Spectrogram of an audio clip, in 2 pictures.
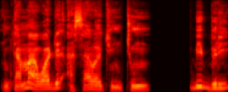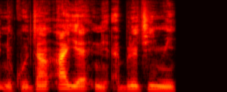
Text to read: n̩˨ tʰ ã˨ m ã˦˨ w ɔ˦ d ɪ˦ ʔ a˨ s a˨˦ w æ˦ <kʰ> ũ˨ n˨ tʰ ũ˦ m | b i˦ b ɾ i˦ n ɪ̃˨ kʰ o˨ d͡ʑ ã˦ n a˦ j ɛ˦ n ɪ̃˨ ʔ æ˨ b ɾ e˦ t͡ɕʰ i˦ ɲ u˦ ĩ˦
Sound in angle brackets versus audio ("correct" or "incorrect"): incorrect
